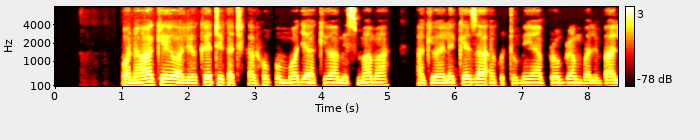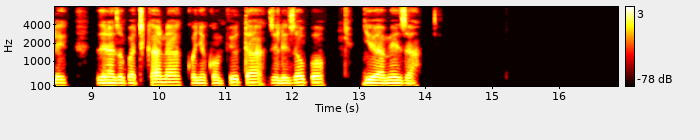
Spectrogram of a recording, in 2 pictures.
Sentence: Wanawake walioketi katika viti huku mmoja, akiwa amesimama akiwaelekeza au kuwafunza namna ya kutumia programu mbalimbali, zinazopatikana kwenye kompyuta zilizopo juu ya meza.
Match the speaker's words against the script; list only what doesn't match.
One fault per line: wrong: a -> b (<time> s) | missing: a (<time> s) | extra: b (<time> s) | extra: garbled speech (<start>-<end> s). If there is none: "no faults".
missing: viti (3.0 s)
missing: au kuwafunza namna (6.5 s)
